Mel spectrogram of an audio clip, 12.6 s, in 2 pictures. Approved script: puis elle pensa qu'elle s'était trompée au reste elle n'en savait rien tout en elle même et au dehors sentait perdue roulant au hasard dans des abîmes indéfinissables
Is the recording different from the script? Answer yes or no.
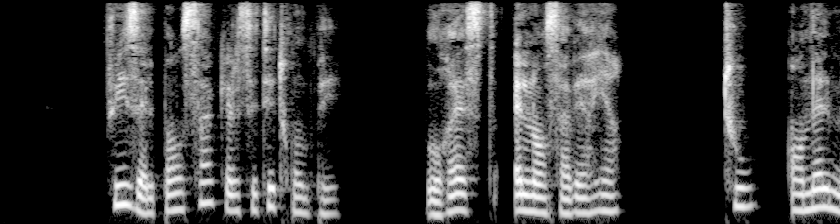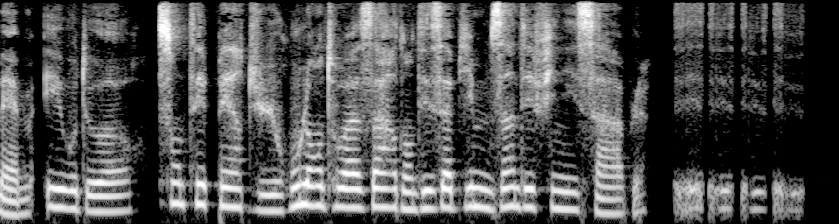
no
